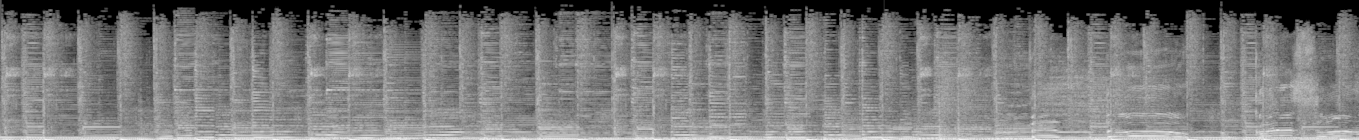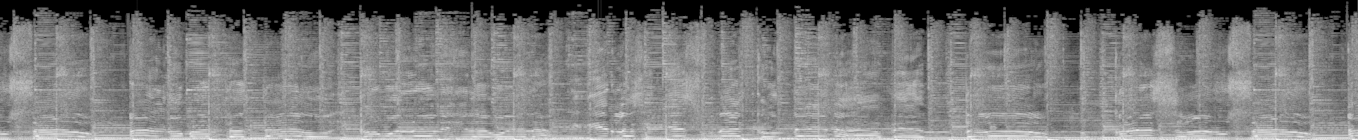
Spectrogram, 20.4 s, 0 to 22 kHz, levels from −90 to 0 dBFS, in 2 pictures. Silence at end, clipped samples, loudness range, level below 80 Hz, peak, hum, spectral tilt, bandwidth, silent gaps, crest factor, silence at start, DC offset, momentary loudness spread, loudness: 0 s; under 0.1%; 1 LU; -16 dBFS; 0 dBFS; none; -4.5 dB/octave; over 20 kHz; none; 12 dB; 0 s; under 0.1%; 2 LU; -12 LUFS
